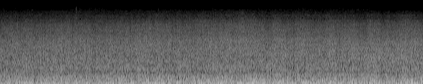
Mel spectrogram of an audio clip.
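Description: Steady wind rushing over the microphone of a scooter moving at road speed, mixed with road noise.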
